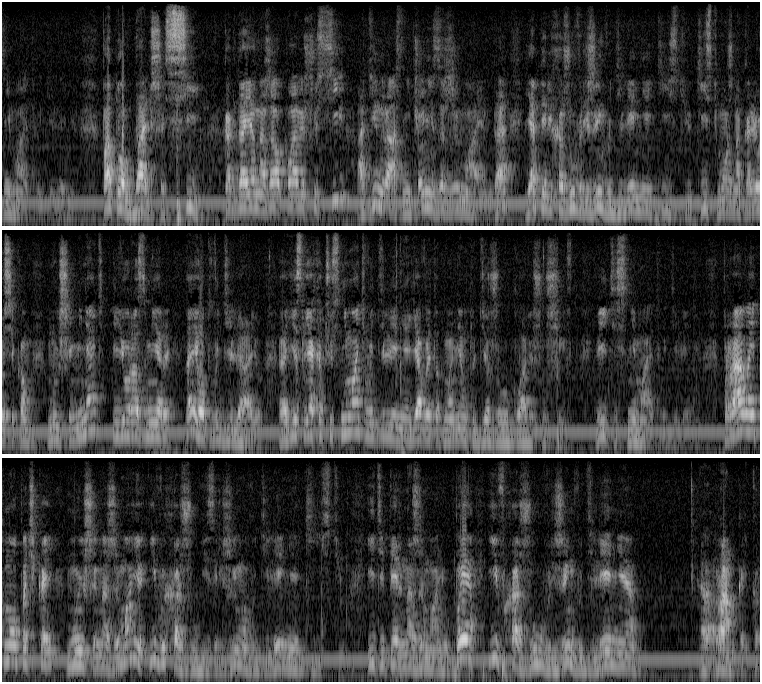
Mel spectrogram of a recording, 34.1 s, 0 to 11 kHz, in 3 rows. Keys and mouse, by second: 2.7 c, 24.8-29.7 middle drag, 29.7 b.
